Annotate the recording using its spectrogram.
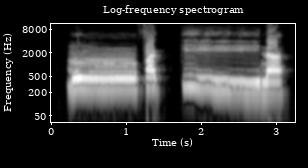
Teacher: মুন গুন্না করবো কারণ নুন সাকিনের পরে ইখফার হরফ ফা এসেছে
